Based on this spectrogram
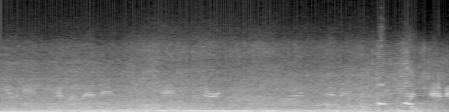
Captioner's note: radio chatter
